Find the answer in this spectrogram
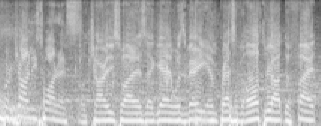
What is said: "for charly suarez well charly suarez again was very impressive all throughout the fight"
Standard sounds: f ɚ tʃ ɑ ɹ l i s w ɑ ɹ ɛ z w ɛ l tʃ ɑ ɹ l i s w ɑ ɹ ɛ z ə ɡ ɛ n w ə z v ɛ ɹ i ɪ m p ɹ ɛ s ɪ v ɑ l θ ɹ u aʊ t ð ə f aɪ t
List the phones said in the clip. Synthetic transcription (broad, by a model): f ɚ tʃ ɑ ɹ l i s w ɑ ɹ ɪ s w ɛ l tʃ ɑ ɹ l i s w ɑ ɹ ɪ s ə ɡ ɛ n w ə z v ɛ ɹ i ɪ m p ɹ ɛ s ɪ v ɑ l θ ɹ u aʊ t ð ə f aɪ t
